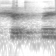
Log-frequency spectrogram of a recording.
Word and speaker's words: Chappuis: Is it Chappuis? Is that the correct pronunciation? It's Chappuis, Your Honor. Wow, I got that one wrong. Chappuis? Must be French.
